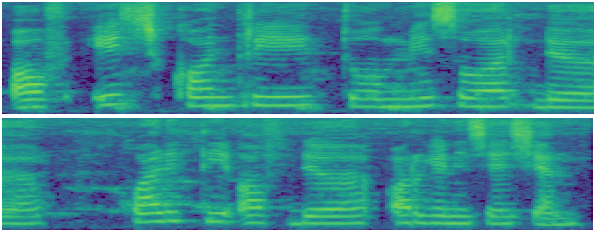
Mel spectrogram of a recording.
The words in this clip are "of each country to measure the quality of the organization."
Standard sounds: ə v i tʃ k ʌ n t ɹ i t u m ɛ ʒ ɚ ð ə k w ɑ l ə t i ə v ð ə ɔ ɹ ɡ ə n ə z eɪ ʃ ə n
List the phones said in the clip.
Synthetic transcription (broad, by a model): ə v i tʃ k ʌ n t ɹ i t u m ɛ s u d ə k w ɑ l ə t i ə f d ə ɔ ɹ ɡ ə n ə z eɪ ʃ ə n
